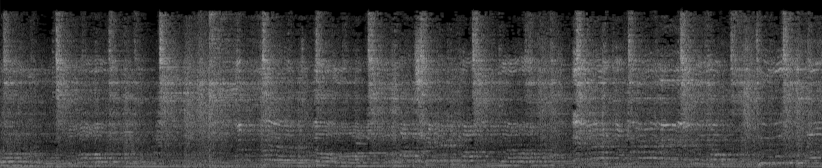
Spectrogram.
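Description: Live band playing a song with sung vocals over sustained chords and a steady drum beat.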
